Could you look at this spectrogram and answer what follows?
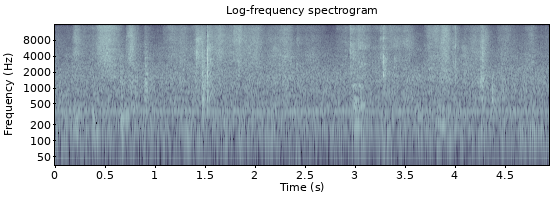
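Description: Corrugated cardboard record mailer box being handled and opened: scattered scrapes and taps of cardboard, a few in all, over a faint steady hum.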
